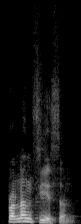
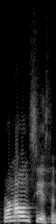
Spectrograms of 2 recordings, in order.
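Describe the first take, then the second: First: The second syllable sounds like 'nun'. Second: The second syllable sounds like 'noun'. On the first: The speaker calls it right. "अब प्रणन पढ़ेंगे" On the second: The speaker calls it wrong. "It is not प्रोनाउंसिएशन"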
